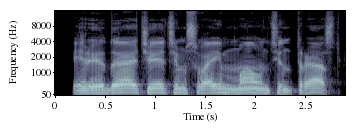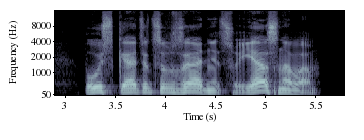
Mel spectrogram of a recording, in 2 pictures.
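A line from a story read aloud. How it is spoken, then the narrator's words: Grumbling. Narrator (Russian): проворчал Иона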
